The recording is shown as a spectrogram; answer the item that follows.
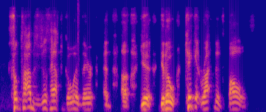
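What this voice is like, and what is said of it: Imitates another person's voice. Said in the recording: “that was an impersonation of this guy Lee.”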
